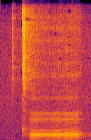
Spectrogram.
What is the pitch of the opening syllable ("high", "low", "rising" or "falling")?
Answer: rising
